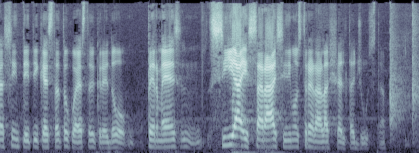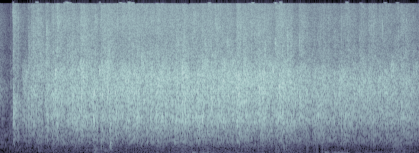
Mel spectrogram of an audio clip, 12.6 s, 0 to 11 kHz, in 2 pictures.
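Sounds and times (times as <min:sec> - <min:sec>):
speech: 0:00.0 - 0:06.2
sustained spontaneous audience applause: 0:06.2 - 0:12.5.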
